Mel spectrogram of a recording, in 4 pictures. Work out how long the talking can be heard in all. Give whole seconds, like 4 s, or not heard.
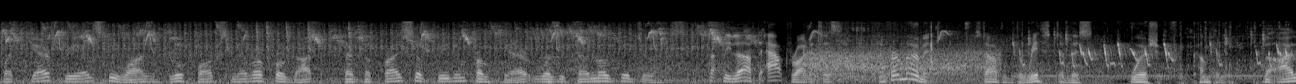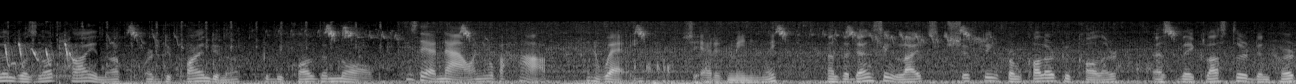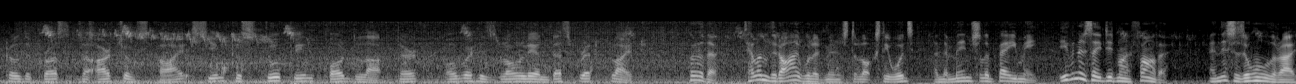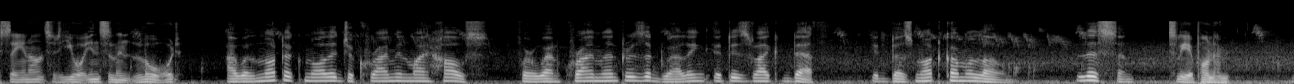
52 s.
